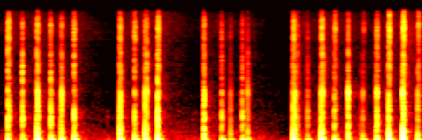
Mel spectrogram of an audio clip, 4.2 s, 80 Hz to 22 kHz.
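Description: A small white photo frame is tapped in four quick bursts, about 24 short, dry taps in all, with brief silences between the groups. Each tap is a soft, low-pitched knock with a little high click on top and almost no ring.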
